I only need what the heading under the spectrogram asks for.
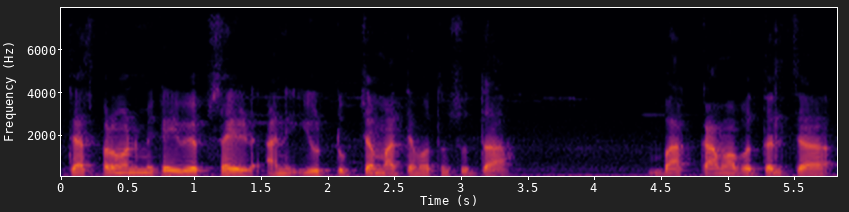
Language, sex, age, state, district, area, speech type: Marathi, male, 45-60, Maharashtra, Nashik, urban, spontaneous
